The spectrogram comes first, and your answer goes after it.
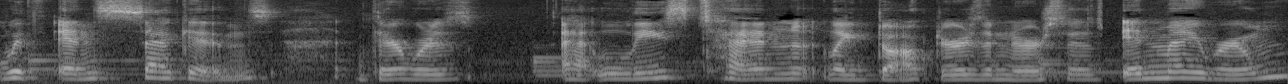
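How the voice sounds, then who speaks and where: With music in the background, a woman with a medium-pitched voice speaks at a very slow pace, with ordinary pitch variation. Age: young. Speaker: military spouse and mother. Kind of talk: personal story told to camera.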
